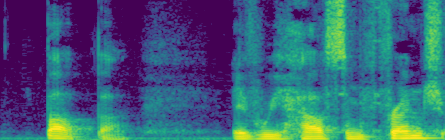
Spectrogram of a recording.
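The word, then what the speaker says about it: папа: And just like ga, you need to make sure that you don't breathe out that little puff of air that you normally breathe out in English. It's not like pa. It is papa. Papa.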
